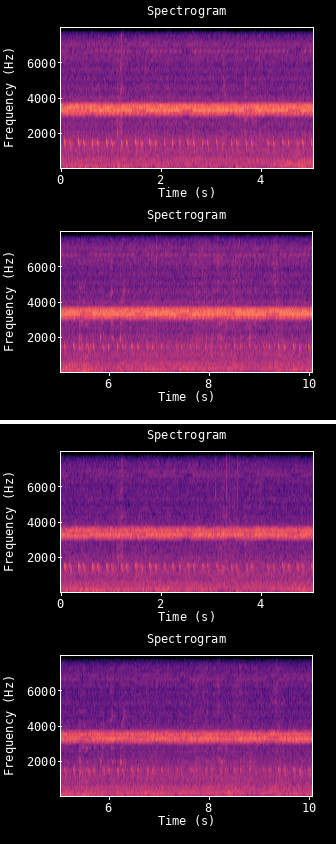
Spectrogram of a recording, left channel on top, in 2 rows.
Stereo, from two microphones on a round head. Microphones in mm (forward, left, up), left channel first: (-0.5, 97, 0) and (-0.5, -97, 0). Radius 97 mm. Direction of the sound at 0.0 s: 35° left (ahead or behind).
